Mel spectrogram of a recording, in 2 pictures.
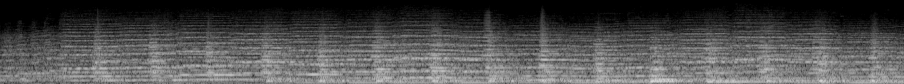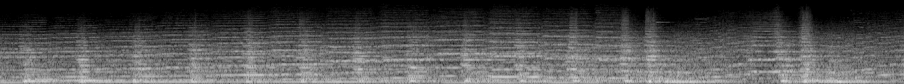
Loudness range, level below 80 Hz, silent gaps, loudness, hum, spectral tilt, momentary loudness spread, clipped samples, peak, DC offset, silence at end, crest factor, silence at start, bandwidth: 2 LU; -40 dBFS; none; -18 LUFS; none; -6.5 dB/octave; 5 LU; under 0.1%; -2 dBFS; under 0.1%; 0 s; 16 dB; 0 s; 15 kHz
